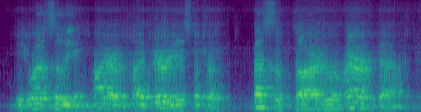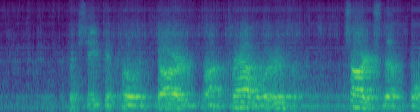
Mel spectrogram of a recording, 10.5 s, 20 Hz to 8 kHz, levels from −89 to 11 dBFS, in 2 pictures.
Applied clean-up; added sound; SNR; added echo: neural separator model SepFormer DNS4.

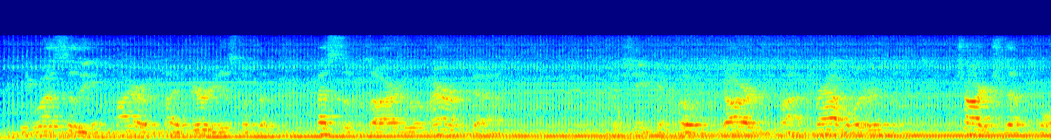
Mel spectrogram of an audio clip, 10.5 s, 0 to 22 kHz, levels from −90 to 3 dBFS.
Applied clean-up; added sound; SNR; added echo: none; Engine starting; -1 dB; reverberation time 0.6 s.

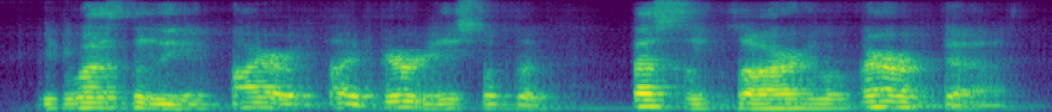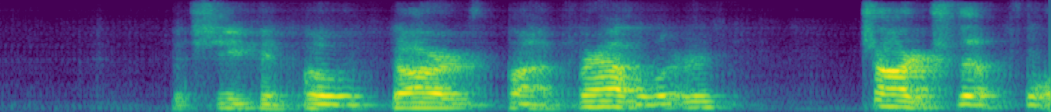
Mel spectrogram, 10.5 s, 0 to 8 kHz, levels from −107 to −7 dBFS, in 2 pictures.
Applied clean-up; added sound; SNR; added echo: neural mask model DeepFilterNet 3.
